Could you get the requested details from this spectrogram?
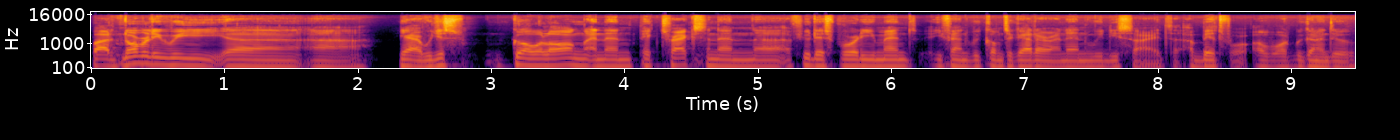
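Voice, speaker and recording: With a Dutch accent, a man speaks fairly quickly in a fairly low voice and fairly even intonation. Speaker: DJ. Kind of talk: casual chat. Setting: studio.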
